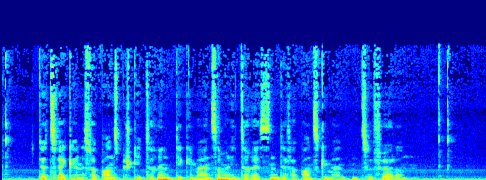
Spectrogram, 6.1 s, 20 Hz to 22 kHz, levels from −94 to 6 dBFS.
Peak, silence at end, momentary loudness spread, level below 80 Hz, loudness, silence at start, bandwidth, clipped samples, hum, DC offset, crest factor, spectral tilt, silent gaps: -8 dBFS; 0 s; 13 LU; -42 dBFS; -29 LUFS; 0.05 s; 17 kHz; under 0.1%; none; under 0.1%; 22 dB; -4.5 dB/octave; none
